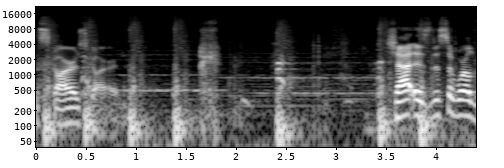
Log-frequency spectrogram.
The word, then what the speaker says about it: Skarsgård: The Scar Guard. That do be how people pronounce his name though. It's the Scars Guard.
